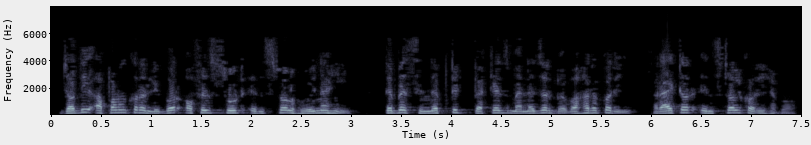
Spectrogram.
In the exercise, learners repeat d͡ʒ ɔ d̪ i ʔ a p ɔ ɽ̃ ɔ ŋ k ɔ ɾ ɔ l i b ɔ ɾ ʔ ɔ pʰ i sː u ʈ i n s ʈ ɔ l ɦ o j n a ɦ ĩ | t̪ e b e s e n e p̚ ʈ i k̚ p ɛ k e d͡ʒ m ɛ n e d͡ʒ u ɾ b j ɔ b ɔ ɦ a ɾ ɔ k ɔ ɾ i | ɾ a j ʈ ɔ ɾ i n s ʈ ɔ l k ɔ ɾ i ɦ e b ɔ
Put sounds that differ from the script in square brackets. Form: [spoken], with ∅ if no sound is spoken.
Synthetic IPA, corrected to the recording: d͡ʒ ɔ d̪ i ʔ a p ɔ ɽ̃ ɔ ŋ k ɔ ɾ ɔ l i b ɔ ɾ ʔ ɔ pʰ i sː u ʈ i n s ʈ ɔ l ɦ o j n a ɦ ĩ | t̪ e b e s [i] n e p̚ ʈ i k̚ p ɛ k e d͡ʒ m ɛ n e d͡ʒ [ɔ] ɾ b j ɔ b ɔ ɦ a ɾ ɔ k ɔ ɾ i | ɾ a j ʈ ɔ ɾ i n s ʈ ɔ l k ɔ ɾ i ɦ e b ɔ

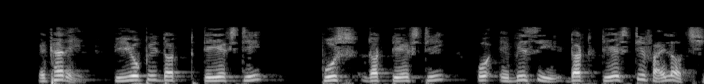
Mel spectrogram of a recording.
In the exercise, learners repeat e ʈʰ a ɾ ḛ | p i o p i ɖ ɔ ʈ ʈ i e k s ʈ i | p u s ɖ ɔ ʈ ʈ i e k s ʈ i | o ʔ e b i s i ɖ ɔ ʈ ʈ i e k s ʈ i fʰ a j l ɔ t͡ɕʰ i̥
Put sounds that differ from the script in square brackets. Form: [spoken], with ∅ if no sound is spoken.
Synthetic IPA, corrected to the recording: e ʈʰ a ɾ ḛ | p i o p i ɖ ɔ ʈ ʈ i e k s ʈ i | p u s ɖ ɔ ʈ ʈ i e k s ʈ i | o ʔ e b i s i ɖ ɔ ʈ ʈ i e k s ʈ i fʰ a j l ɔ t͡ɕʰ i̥

